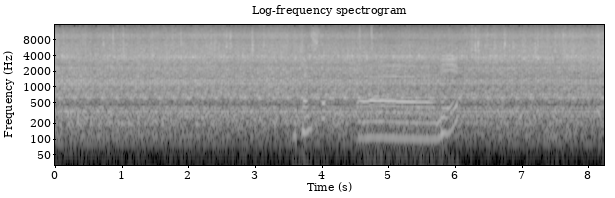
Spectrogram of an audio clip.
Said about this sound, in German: Das hört sich an wie ein Generator eine Baustelle? Das ist eine Baustelle. Das ist, äh, da, da, da, was ist das? Schutt oder Beton oder was? Zement. Zement, ja, ja, das klar. ist ein Zementlaster.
